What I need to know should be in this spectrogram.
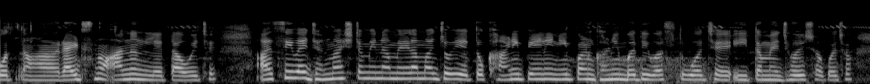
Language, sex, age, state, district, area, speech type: Gujarati, female, 18-30, Gujarat, Rajkot, rural, spontaneous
